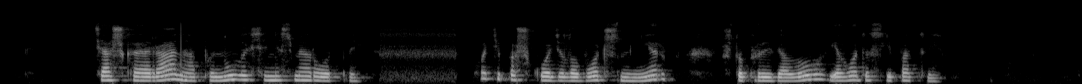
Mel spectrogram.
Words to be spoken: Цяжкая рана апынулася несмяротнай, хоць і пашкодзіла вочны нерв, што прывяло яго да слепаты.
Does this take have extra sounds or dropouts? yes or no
no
